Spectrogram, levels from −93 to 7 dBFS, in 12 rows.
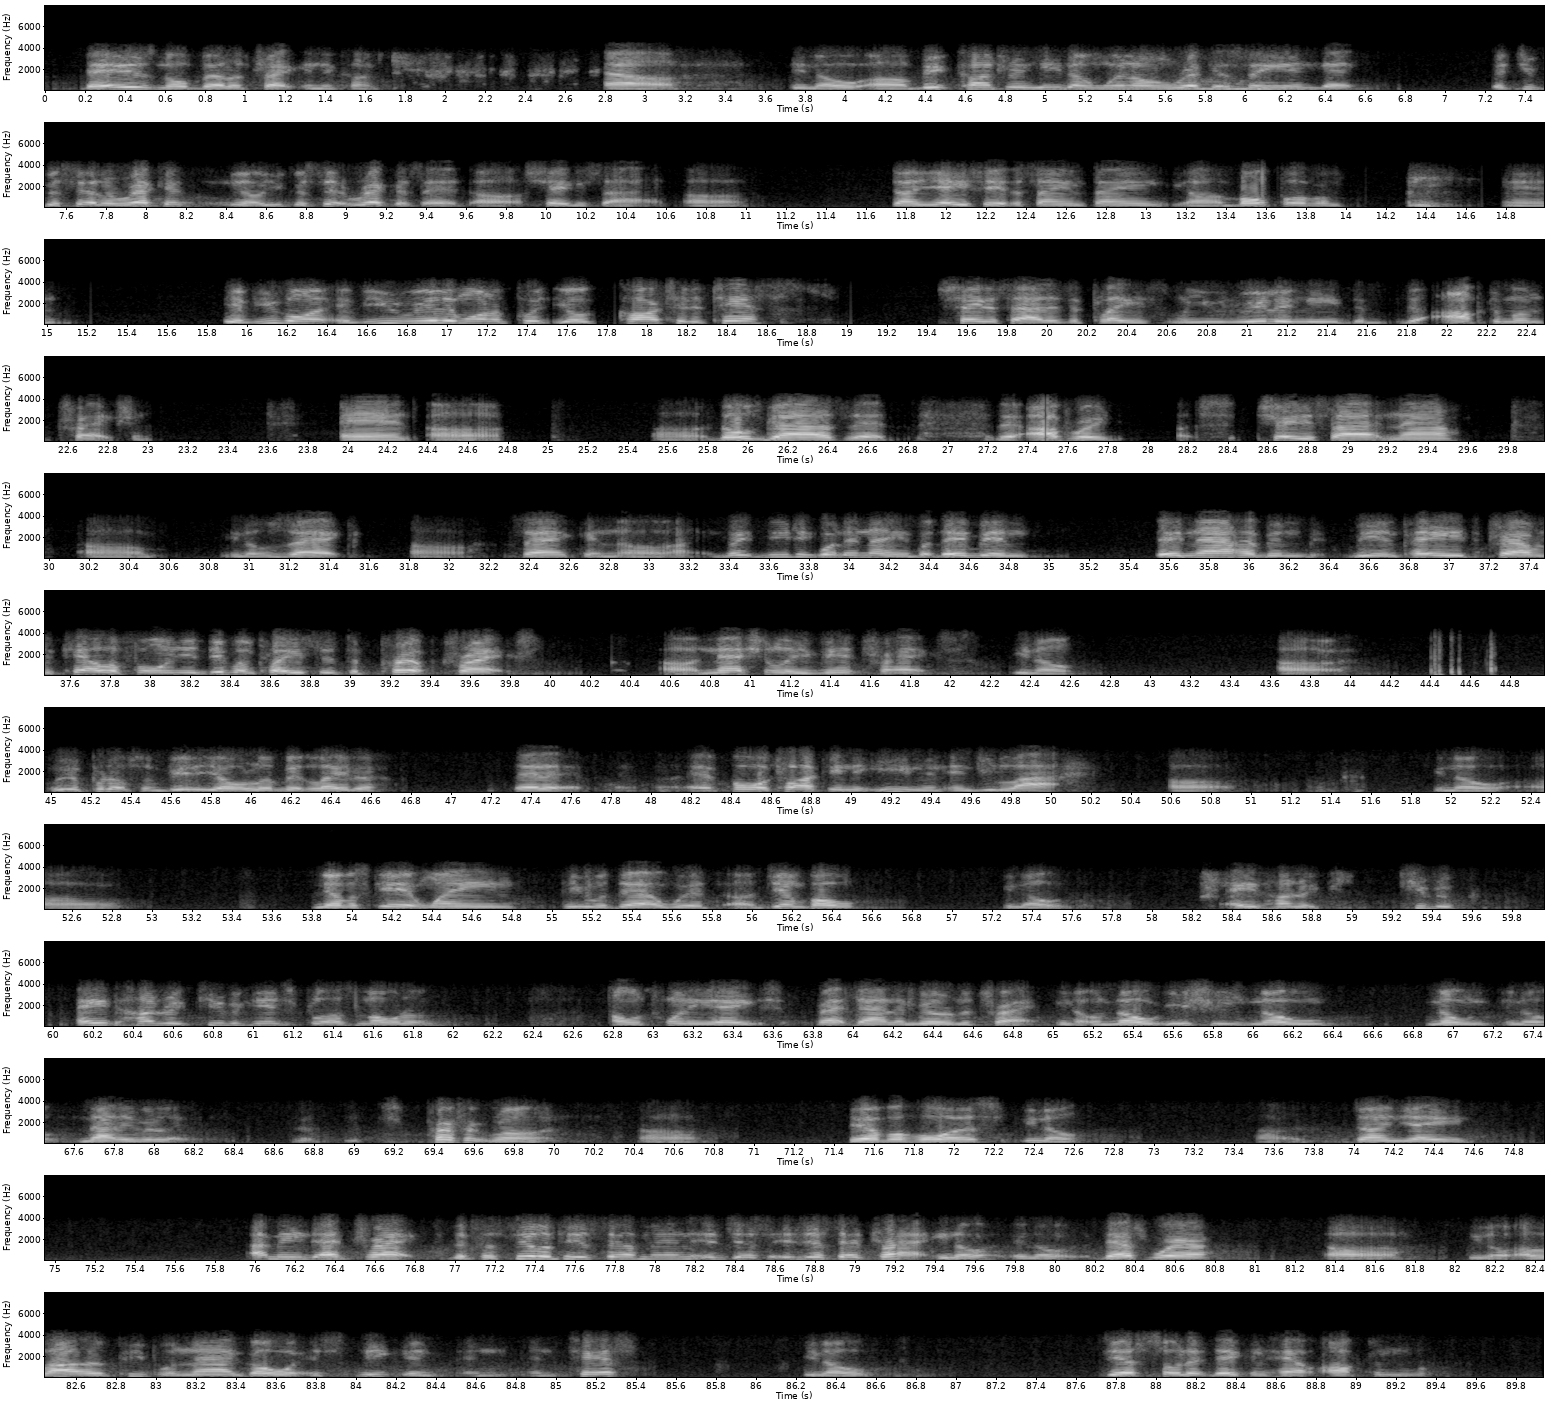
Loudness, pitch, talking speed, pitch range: -24 LUFS, 160 Hz, 160 wpm, 145-195 Hz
